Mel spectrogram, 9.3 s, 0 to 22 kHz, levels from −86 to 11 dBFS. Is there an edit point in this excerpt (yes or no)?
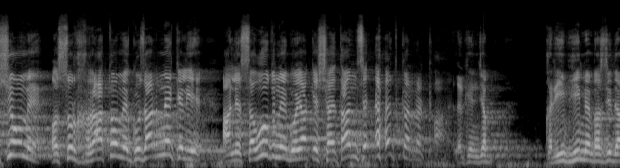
yes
